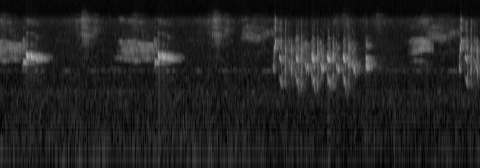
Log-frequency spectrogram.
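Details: Natural rolling (ngerol) song of a sooty-headed bulbul: two clear whistled phrases about two seconds apart, then a quick jumble of bubbly, warbling notes and a few softer whistles.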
